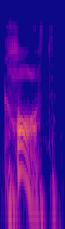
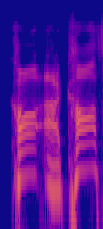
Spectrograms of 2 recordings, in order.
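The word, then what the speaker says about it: Cauth: Koth or Kuth, I don't know how to pronounce his last name, C-A-U-T-H, Koth, said, "I'm just fortunate that the hitman got a conscience and reached out to me.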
